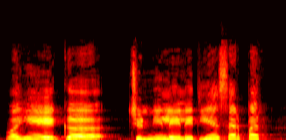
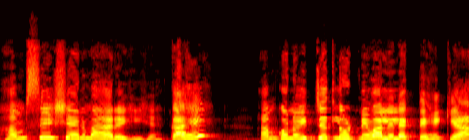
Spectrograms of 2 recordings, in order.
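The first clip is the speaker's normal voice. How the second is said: indignant surprise; 7 semitones higher than usual. Acted. Neighbour offended bahu hides from her.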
